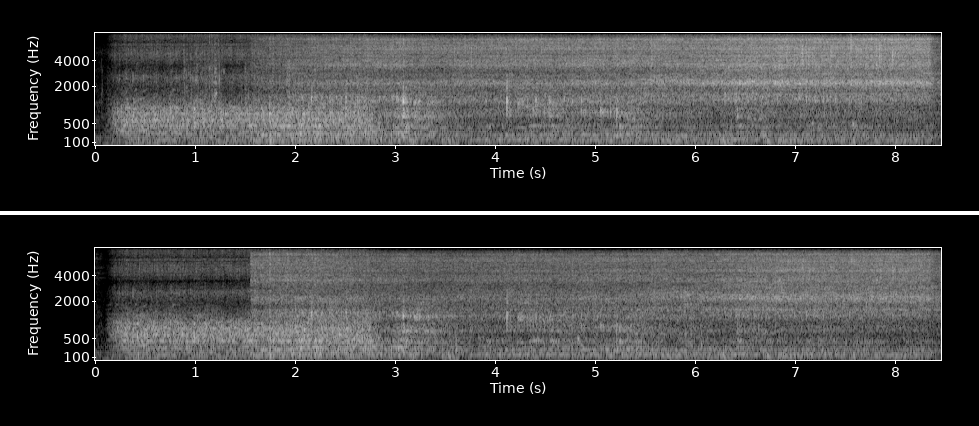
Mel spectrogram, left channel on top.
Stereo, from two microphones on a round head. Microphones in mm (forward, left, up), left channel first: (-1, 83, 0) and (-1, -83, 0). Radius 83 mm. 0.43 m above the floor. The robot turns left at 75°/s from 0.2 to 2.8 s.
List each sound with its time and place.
1.6 s frying: 130° right, 3.5 m; by 8.4 s 135° left, 3.5 m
